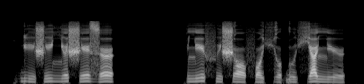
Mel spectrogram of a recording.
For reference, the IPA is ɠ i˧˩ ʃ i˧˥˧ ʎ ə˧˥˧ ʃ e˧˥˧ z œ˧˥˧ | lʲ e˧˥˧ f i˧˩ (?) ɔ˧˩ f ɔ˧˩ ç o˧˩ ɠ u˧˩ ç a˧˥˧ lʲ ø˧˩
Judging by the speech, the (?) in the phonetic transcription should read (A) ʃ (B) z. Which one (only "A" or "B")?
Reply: A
